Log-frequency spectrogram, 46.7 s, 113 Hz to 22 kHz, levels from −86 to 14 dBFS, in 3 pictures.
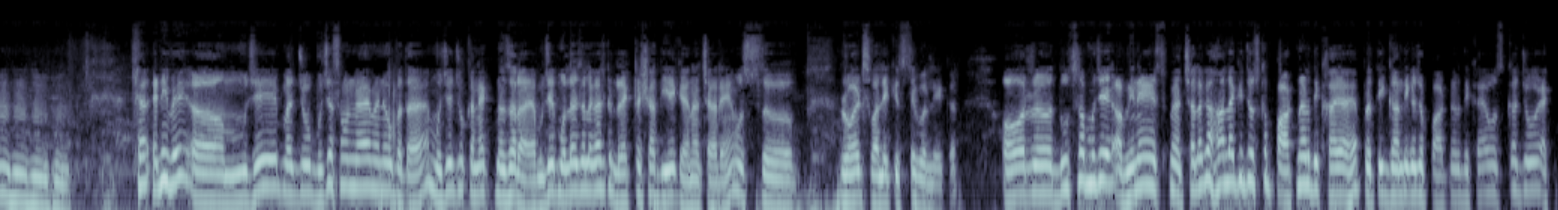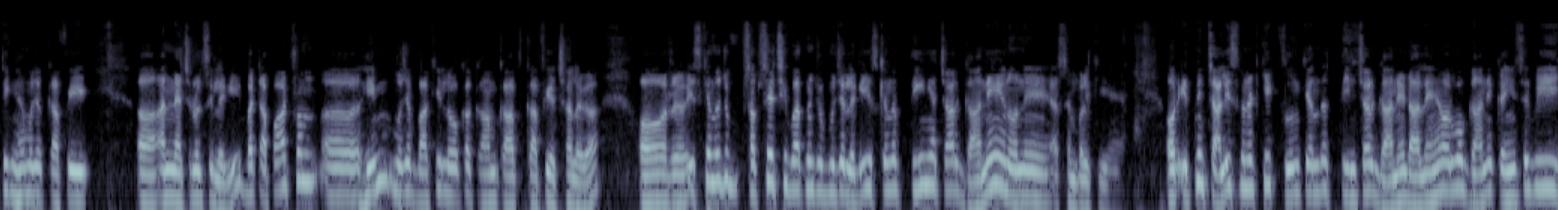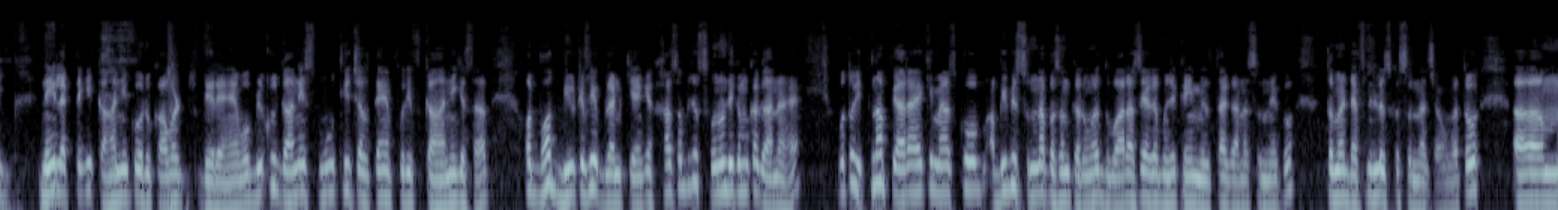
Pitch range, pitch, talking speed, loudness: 140-190 Hz, 165 Hz, 235 wpm, -20 LUFS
